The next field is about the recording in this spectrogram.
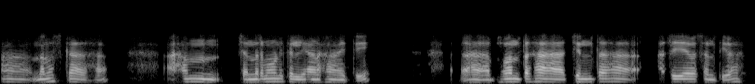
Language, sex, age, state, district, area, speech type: Sanskrit, male, 18-30, Andhra Pradesh, West Godavari, rural, conversation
